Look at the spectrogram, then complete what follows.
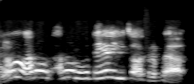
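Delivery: high, fast mock denial; playing dumb. Denying he understood the women, high fast mock voice. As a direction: feign total confusion. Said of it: "I'll be like".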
